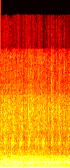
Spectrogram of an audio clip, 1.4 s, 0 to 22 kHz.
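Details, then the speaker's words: Survivor classic pickup (either the 1936 International C1 or the 1967 Chevy C10), rewired, converted to an electric fuel pump, leaks some oil: low, even rumble with a steady beat and nothing sharp on top, a smooth normal idle. "Let me start it up. Nice and easy. It just purrs right along. Pretty neat."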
